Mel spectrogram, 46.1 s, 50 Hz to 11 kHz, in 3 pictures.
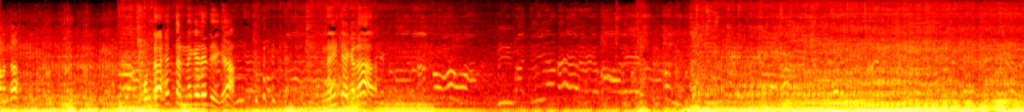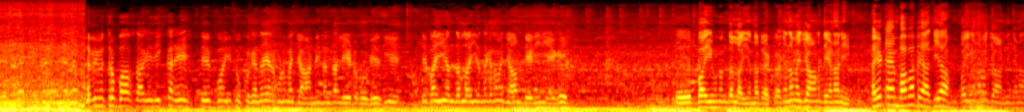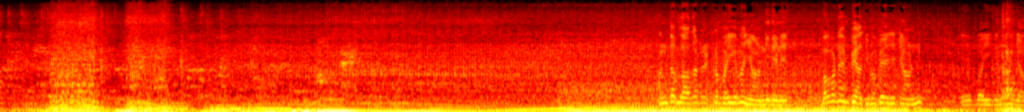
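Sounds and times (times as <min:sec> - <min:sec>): tractor diesel engine revving: 0:00.0 - 0:17.0, 0:20.9 - 0:46.0.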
